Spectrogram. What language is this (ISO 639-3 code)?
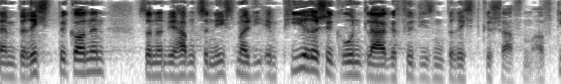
deu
